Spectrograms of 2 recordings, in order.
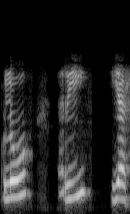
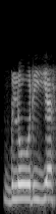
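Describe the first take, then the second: First: ग्लोरियस split into ग्लो, रि, यस; syllable by syllable. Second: Said in the usual way. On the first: Shown as a demonstration. Teacher shows learners how to read, ग्लोरियस in separate syllables. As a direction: pause between the parts of ग्लोरियस. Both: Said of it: "इस तरीके से हमको इनको पढ़ना है".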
